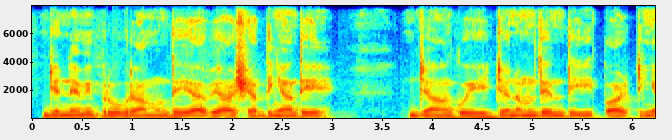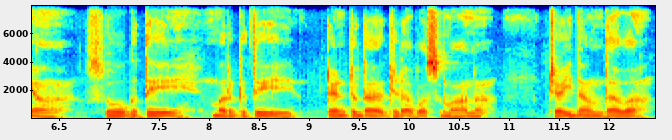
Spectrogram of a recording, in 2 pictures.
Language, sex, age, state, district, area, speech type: Punjabi, male, 45-60, Punjab, Tarn Taran, rural, spontaneous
